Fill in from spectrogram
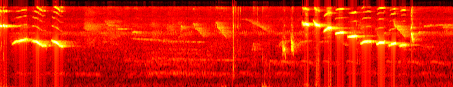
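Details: Brown-chested jungle flycatcher in excited, agitated song, calling out a rival: a pure whistled phrase wavering downward, a long pause with faint background, then a run of bright descending whistled notes in quick succession.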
